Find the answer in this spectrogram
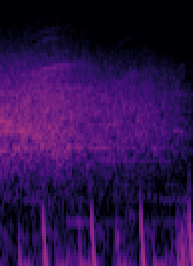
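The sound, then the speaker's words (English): A dense, steady wash of crowd applause fills the whole moment, with a low rhythmic thump pulsing underneath about twice a second. No one speaks. “The crowd loves you, Summer.”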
